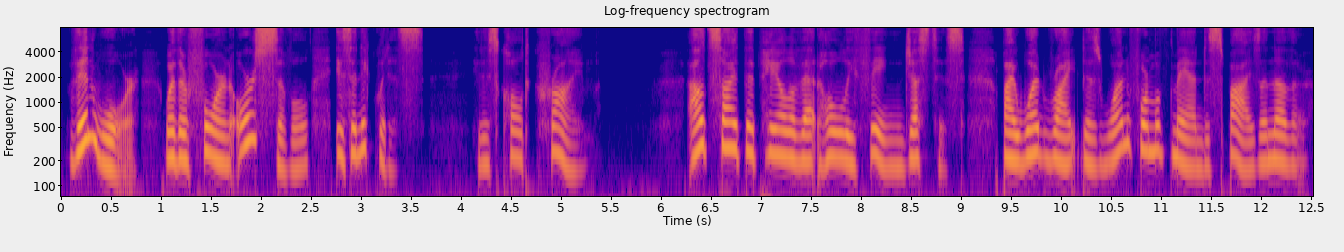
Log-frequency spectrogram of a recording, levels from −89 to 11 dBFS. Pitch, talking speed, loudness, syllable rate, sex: 210 Hz, 145 wpm, -21 LUFS, 4.8 syllables/s, female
